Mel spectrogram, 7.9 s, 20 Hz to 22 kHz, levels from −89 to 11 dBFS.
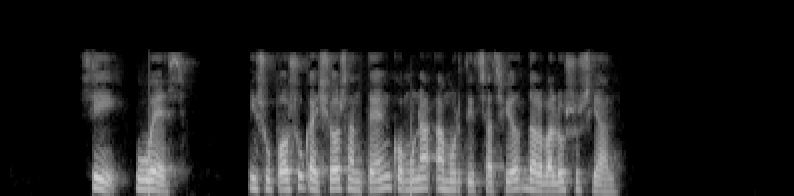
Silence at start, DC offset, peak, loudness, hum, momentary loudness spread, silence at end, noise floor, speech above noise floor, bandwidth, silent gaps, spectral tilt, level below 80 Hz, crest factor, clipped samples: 0.85 s; under 0.1%; -2 dBFS; -18 LUFS; none; 8 LU; 1.8 s; under -90 dBFS; over 73 dB; 7.6 kHz; none; -5.5 dB/octave; -58 dBFS; 18 dB; under 0.1%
